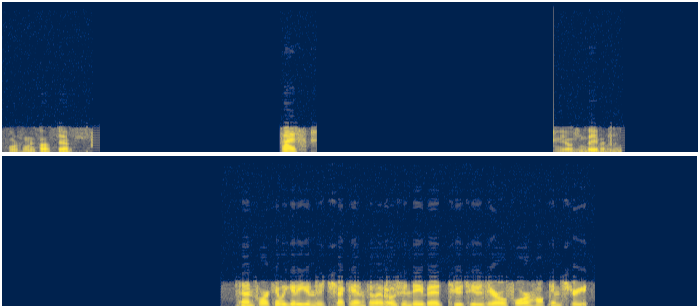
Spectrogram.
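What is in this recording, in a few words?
Raleigh Police Southeast District Dispatch; p25; wake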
